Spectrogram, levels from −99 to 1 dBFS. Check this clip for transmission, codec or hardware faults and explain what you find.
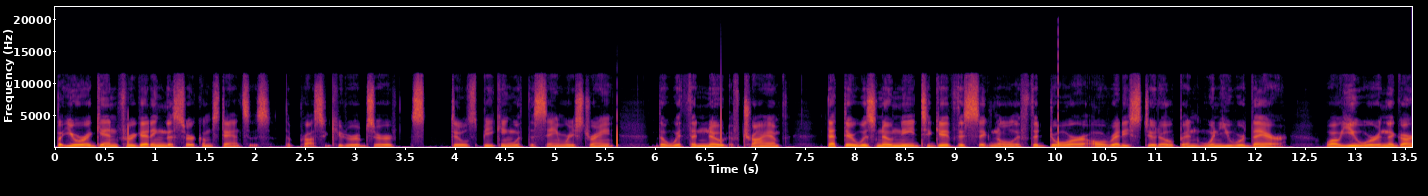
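The clip has four loud pops in the speech, at 0.73–0.75 s, 5.62–5.64 s, 6.66–6.68 s and 10.03–10.05 s. Each is a single pop, most likely from a sudden voltage step or pulse, such as a switch, static discharge or driver glitch, entering the signal path. The downstream circuitry shapes that pulse into a brief burst of about 20 ms. Each burst is a sharp click-thump roughly 20 dB above the speech, which continues underneath.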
